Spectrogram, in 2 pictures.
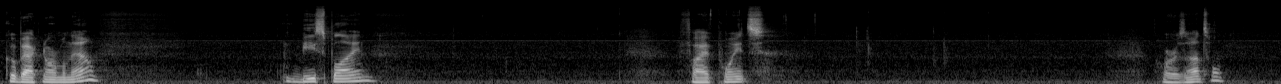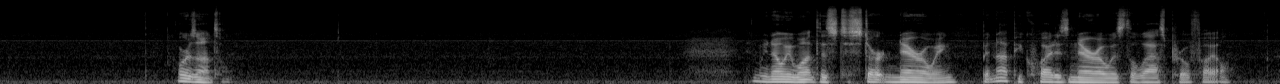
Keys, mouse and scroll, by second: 0.7 click, 2.0 click, 2.6 scroll up 1, 3.6 click, 4.4 click, 5.1 click, 5.4 scroll down 1, 5.9-6.2 scroll up 1, 8.2 click, 8.6 Escape, 9.3 Escape, 9.9 click, 10.8 click, 11.2 h, 11.6 scroll down 1, 12.9 click, 14.0 click, 14.4 h, 16.7-17.7 drag, 18.5-21.4 drag, 22.8 click, 24.5-25.6 drag.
